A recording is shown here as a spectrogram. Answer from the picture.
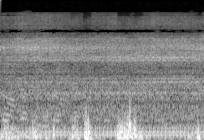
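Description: Low rumble of outdoor background noise with faint steady low tones and a couple of soft thumps near the middle.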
